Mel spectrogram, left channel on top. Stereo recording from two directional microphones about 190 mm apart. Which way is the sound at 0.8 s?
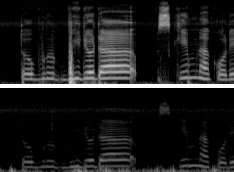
60° left (ahead or behind).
